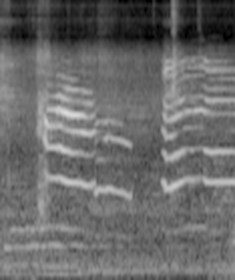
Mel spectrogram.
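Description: A cat meows twice nearby, a drawn-out cry followed after a short gap by a second, shorter meow, over quiet background noise.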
